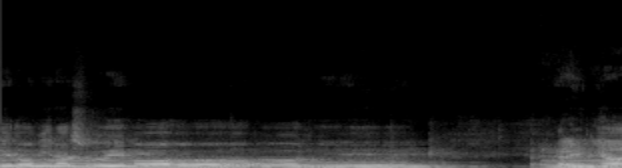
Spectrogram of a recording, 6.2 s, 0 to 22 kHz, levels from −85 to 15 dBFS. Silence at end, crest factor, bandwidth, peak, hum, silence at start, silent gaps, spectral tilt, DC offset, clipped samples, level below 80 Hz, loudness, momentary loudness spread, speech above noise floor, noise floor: 0 s; 14 dB; 6.2 kHz; -6 dBFS; none; 0 s; none; -9 dB/octave; under 0.1%; under 0.1%; -50 dBFS; -19 LUFS; 10 LU; 33 dB; -50 dBFS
